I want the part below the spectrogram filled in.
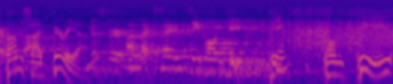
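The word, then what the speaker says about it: Tikhonkikh: Tikhonki is the way he pronounces his name.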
